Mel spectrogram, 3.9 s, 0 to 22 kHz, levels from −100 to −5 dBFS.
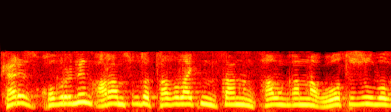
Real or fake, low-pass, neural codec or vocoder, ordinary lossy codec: real; 7.2 kHz; none; AAC, 16 kbps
